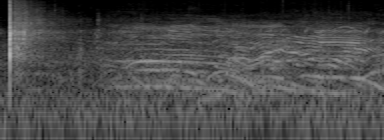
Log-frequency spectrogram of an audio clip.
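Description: A baseball bat strikes a pitched ball: one sharp crack right at the start, the loudest sound here. About half a second later voices start calling out on the field.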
